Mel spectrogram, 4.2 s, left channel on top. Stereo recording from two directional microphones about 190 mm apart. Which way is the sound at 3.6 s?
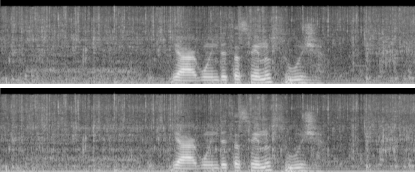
15° right (ahead or behind).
